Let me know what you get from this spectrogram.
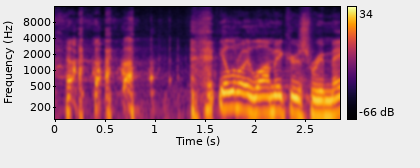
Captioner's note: laughing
